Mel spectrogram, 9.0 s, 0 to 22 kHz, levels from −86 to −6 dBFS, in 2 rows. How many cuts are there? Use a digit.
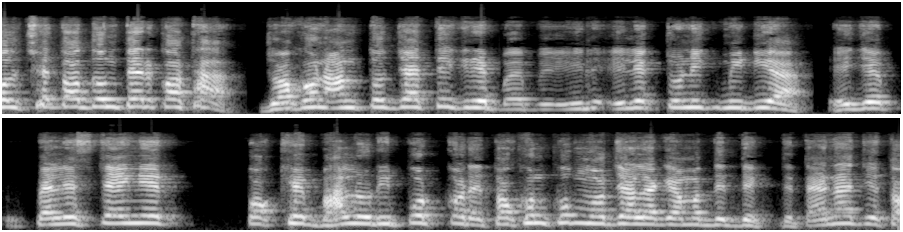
3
